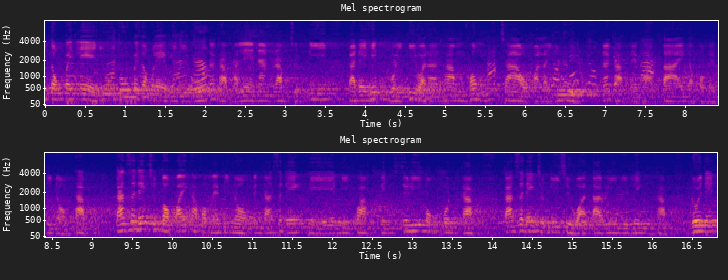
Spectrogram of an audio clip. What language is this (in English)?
Thai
